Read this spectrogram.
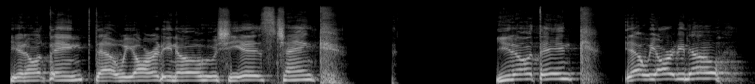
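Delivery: mocking incredulity. Real, not acted. Streamer taunting Cenk over his post, high mocking incredulity.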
